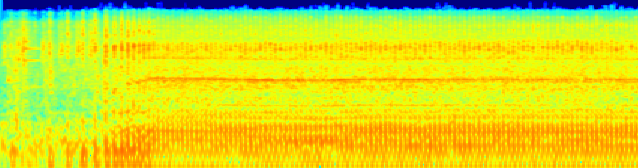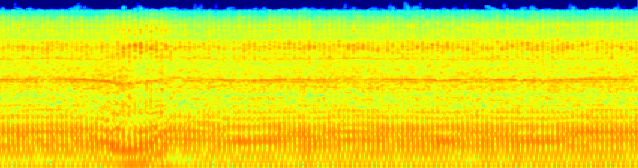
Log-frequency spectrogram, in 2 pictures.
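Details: Honda pressure washer that sat all year in a basement, after cleaning water from its carburetor, hooked up: a steady, even single-cylinder drone at constant speed, no misses or surging; normal running.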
